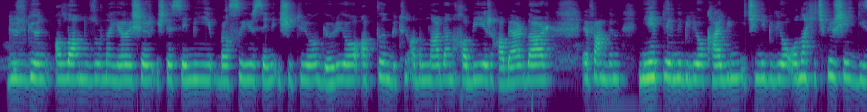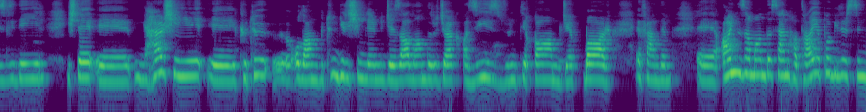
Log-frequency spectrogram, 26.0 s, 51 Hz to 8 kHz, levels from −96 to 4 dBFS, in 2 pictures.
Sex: female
